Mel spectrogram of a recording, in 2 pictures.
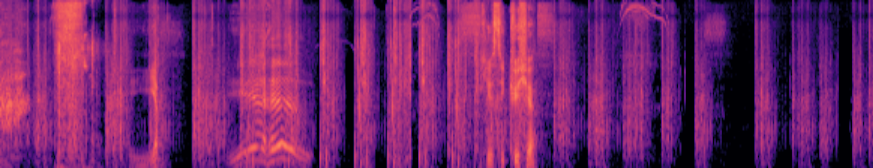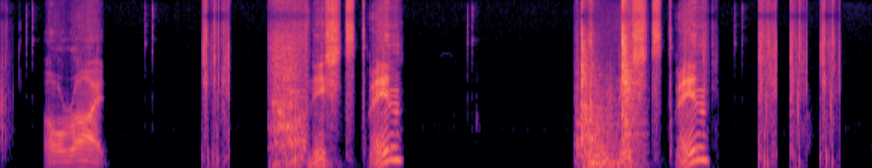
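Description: A young man talks casually and animatedly into a close microphone.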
